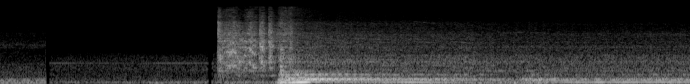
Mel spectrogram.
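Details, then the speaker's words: 2005 Dodge Magnum RT 5.7 Hemi after crankshaft position sensor replacement (aftermarket sensor): starter catches on the first try, a quick rev, then a smooth steady idle with no stumbling; check engine light gone. "And looky there, first try."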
